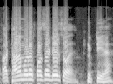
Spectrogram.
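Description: A man's voice: high voice, big pitch swings, fairly quick, no echo. A man running an outdoor motorbike auction, calling bids over and over. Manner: repetitive bid calling, chanting prices. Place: outdoor lot full of parked motorbikes.

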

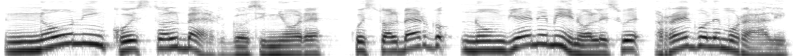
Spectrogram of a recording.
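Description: A man's voice: on the high side, sing-song, moderate pace, a little mellow. A man voicing a prim, disapproving hotel clerk who speaks formally and stiffly.

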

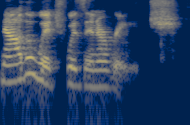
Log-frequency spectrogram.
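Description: A childcare staff member, a woman, reading a storybook aloud in an expressive storytelling manner. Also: on the high side, a little slow, gravelly.

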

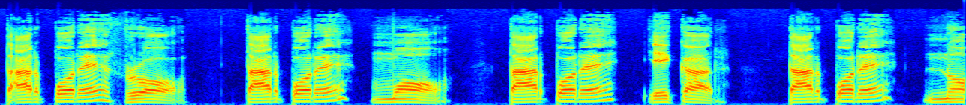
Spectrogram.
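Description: Man, teacher, slow step-by-step spelling lesson, dry close voice-over. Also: mid-range voice, no room sound. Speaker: English teacher.

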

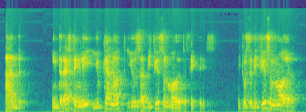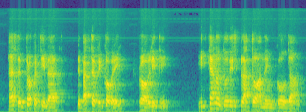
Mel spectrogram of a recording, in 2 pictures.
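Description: A man from Spain's Basque Country with a Basque Spanish accent, giving an informal scientific lecture in a halting, step-by-step explanatory way. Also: medium pitch. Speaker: researcher presenting own work. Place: remote talk over video call. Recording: muffled, roomy video-call audio.

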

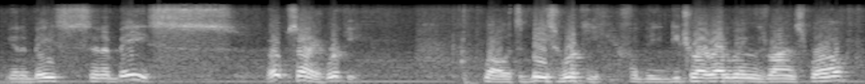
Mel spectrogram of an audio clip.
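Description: A man's voice: medium pitch, moderate pace, a little hiss or hum, low-quality recording. A man hosting a live card break at his home desk, talking casually and rambling with fillers and restarts.

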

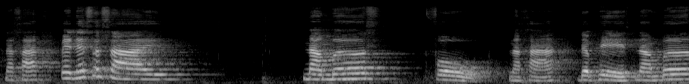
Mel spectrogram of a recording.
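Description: A woman's voice: a little high, fairly bright tone, roomy sound, big-room sound. A woman teacher, recording a careful lesson for young pupils and spelling words out letter by letter.

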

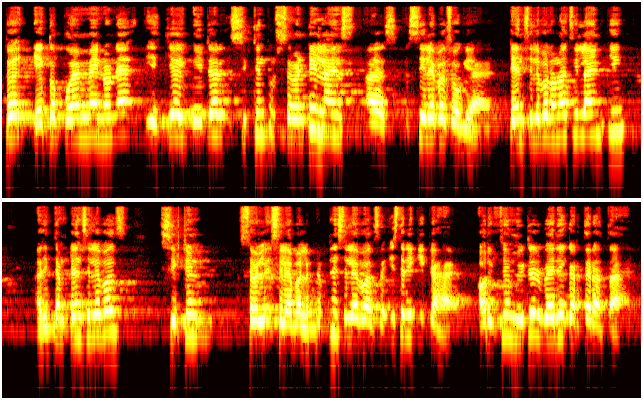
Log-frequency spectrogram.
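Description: Frequent "theek hai" checks and repeated key terms mark this classroom lecture by a male English literature lecturer, who blends Hindi and English. His voice is high-pitched and fairly quick, and the room, a classroom with a board, is reverberant.

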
